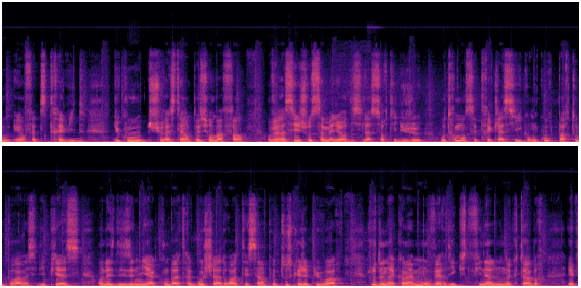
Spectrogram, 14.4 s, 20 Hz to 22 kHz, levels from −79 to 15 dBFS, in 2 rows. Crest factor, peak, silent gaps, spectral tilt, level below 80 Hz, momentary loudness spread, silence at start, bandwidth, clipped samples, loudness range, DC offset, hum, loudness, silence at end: 12 dB; -4 dBFS; none; -4.5 dB/octave; -36 dBFS; 6 LU; 0 s; 18 kHz; under 0.1%; 2 LU; under 0.1%; none; -17 LUFS; 0 s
